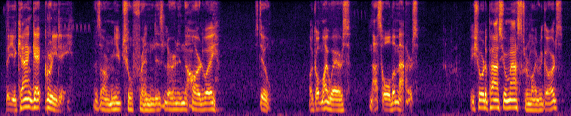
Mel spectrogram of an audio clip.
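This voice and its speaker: A raspy put-on character voice from a man at medium pitch, moderate pace, and long, frequent pauses. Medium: video game. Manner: dry, folksy.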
